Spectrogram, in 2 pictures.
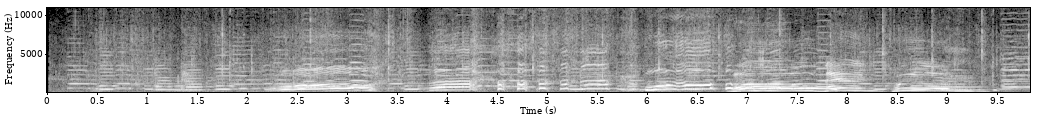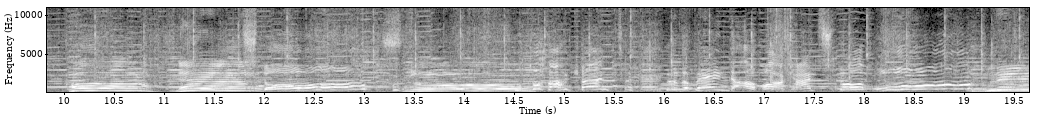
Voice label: Monologue; Backroom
